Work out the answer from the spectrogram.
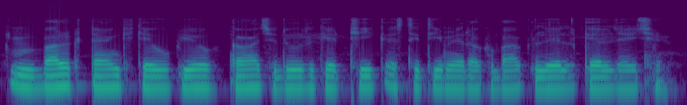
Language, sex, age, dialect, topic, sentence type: Maithili, male, 18-24, Eastern / Thethi, agriculture, statement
